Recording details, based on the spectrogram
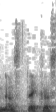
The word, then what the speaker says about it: Azteca: So, this game between Houston and Oakland is taking place in Azteca Stadium in Mexico City, in Mexico.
